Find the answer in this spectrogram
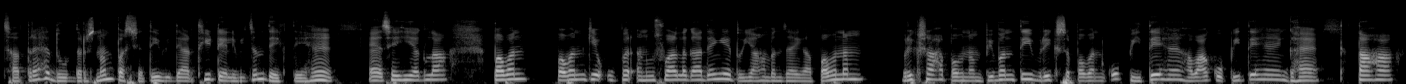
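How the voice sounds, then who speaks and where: A woman's voice: medium pitch, moderate pace, darkish tone, no echo. Patient woman teacher, dry sound. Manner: patient, asks and answers her own questions. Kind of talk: explaining a textbook lesson.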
